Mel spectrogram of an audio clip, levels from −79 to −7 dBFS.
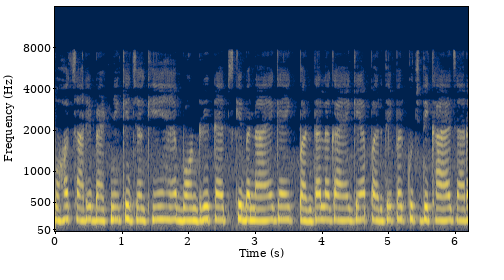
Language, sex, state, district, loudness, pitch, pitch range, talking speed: Hindi, female, Bihar, Kaimur, -16 LUFS, 210 Hz, 200-210 Hz, 215 wpm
